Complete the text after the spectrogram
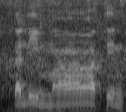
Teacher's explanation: ہیں، کلیماتن، میم کو کھینچنا ہے، میم میں الف ہے، کلیماتن، کاف کو لام کو جلد پڑھنا ہے، میم کو کھینچنا ہے، پھر تا کو جلد پڑھنا ہے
